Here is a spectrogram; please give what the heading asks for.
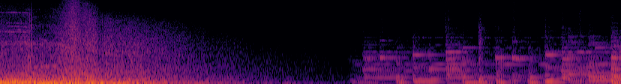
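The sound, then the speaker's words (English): A sonic boom effect: a loud, broad, rumbling blast that slowly fades over several seconds before music starts up. “Grab onto something now, because we are going to zoom at the speed of light. Make sure to cover your ears at the sonic boom.”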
